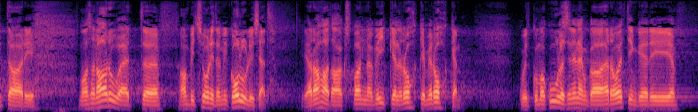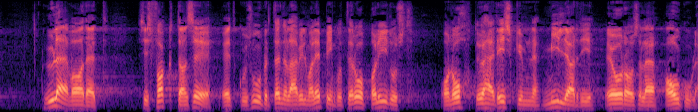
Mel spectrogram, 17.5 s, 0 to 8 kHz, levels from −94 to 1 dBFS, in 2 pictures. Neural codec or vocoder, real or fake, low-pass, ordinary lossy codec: none; real; none; none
